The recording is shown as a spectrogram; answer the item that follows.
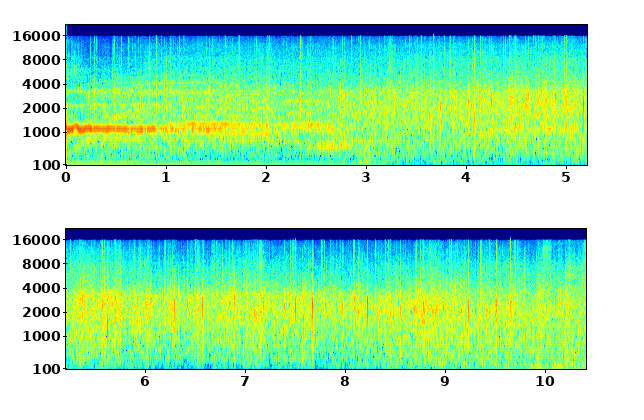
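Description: Audience applauding, the dense clapping filling the hall. Over the first two or three seconds a long high note is held and then ends.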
